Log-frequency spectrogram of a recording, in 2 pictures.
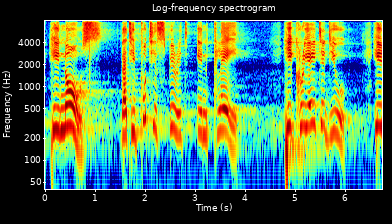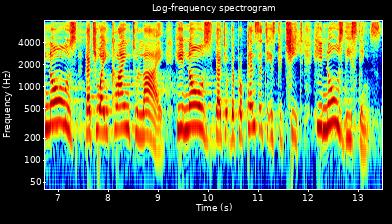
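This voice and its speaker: Zambian woman pastor in her fifties, fairly high voice, slow and dramatic delivery. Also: animated. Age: 50s. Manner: emphatic, slow and dramatic with pauses. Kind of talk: sermon. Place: large church hall, on stage at a pulpit. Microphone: handheld microphone. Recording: long reverb of a church hall.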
